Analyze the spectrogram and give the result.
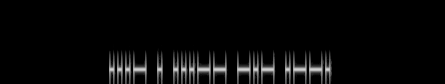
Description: Morse code, heard as a keyed tone, about 28 wpm, 700 Hz. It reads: VE3KP
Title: Call Signs - 30wpm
